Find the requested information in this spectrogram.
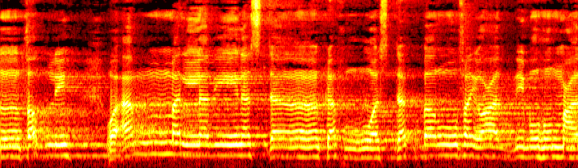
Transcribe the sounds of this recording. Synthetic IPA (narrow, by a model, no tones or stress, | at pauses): fɑd̪ˤlɪ | wʔaʔamːalːaðiːnast̪aʕkafuːwast̪ak̚bɑɾˤuːfajʊʕaðːɪbʊɦʊmʕa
